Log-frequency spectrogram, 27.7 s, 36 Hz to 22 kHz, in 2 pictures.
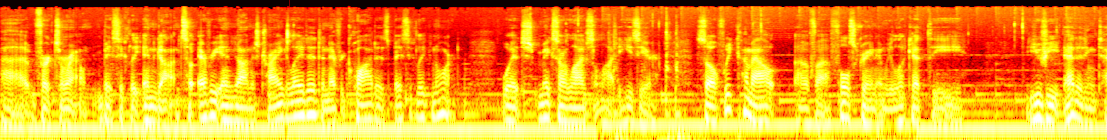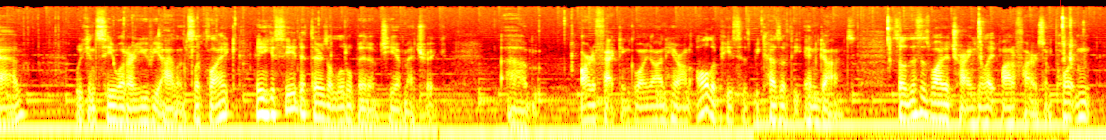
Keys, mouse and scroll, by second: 6.5 click, 6.9 middle click, 7.0 middle click, 8.0 scroll down 1, 9.4 click, 12.7 click, 14.1-14.5 scroll up 1, 15.0-15.7 middle click, 16.1-16.5 scroll up 1, 16.5 middle click, 16.8-17.5 scroll up 1, 17.5 middle click, 17.9-19.8 scroll up 1, 20.6-21.2 middle drag, 24.5-24.9 scroll up 1, 24.9 Tab, 26.5-27.1 ctrl+scroll up 1, 27.1 ctrl+`.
